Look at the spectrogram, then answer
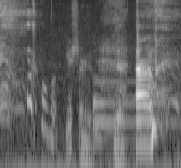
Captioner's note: laughs; starts laughing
